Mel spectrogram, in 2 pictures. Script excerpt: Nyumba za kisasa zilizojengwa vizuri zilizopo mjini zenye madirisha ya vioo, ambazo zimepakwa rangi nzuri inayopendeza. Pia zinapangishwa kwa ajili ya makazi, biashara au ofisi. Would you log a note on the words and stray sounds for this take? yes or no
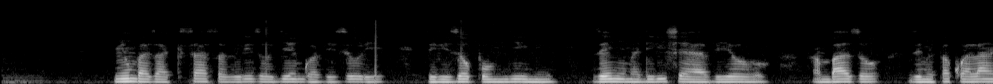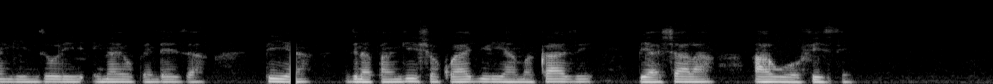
yes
